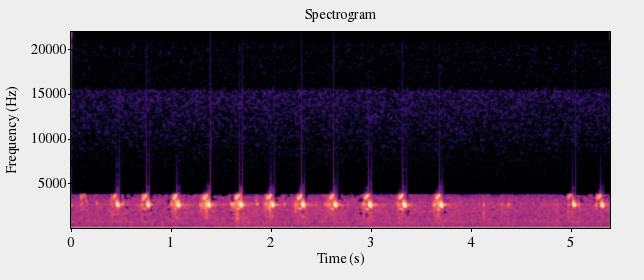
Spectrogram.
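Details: Booted eagle in Parc Natural dels Ports, 30 June 2021 at 11:01: a long series of short, high, sharp pips, about three per second, over a steady low rumble of background noise.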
